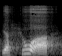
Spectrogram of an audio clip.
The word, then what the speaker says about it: Yeshua: And that is why now they have proponents to go back to the original pronunciation of the Hebrew that is the closest, and that is to pronounce it as Yeshua, and that's closer to Joshua and the name of Jesus himself.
